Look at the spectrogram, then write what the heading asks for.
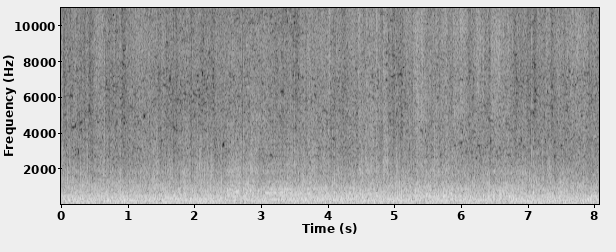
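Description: Mumbai suburban electric local train running, heard from its open doorway: rushing air buffets the phone's microphone over the steady rumble of the moving train.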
